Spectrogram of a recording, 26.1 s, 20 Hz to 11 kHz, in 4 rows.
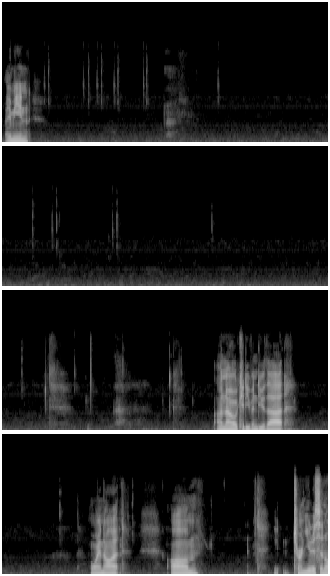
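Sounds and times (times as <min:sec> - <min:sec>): faint computer mouse clicks: 0:00.8 - 0:01.0, 0:01.6 - 0:03.0, 0:07.1 - 0:07.7, 0:08.6 - 0:09.0.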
